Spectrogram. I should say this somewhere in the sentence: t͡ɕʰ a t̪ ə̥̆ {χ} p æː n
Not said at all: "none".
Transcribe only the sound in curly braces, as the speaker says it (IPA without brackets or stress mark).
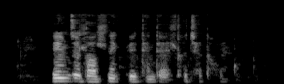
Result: χ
